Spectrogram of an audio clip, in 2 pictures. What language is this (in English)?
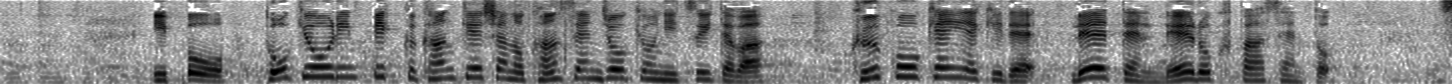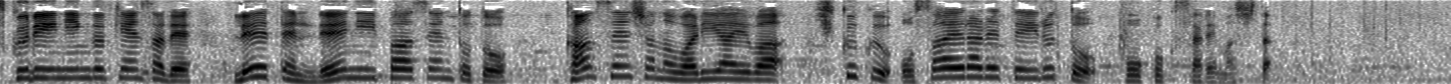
Japanese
